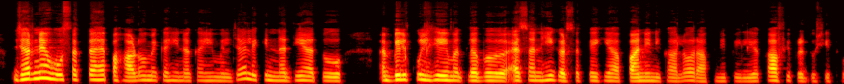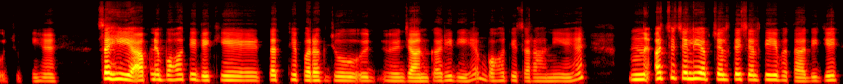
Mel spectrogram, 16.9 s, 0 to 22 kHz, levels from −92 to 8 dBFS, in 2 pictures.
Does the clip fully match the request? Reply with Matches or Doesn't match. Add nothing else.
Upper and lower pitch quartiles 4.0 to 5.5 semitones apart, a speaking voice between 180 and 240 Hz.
Matches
